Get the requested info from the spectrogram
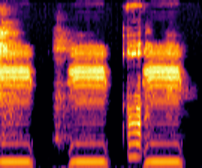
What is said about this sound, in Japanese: あれ、先輩の携帯着信なってるよ。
